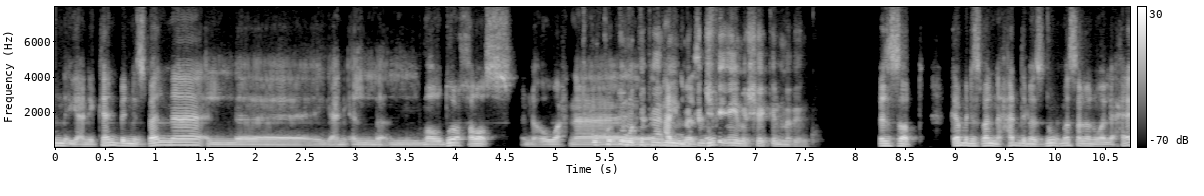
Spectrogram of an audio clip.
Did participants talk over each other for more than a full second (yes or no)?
no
